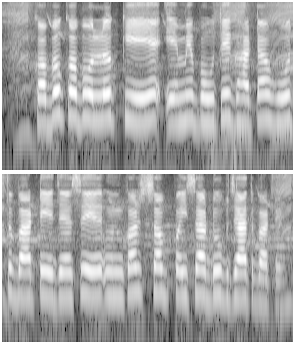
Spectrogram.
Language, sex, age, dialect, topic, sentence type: Bhojpuri, female, 18-24, Northern, banking, statement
